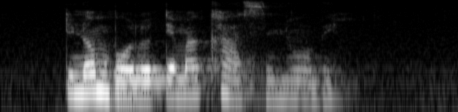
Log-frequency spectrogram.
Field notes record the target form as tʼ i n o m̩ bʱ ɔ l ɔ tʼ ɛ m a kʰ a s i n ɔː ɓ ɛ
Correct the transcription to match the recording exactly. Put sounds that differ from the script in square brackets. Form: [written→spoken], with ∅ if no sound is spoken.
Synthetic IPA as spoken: tʼ i n o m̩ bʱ ɔ l ɔ tʼ ɛ m a kʰ a s i n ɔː ɓ ɛ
